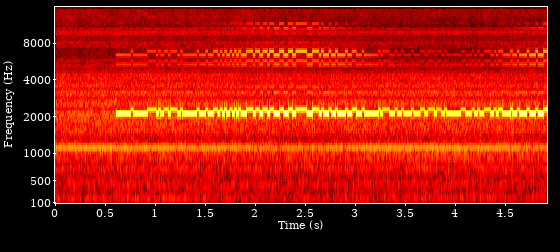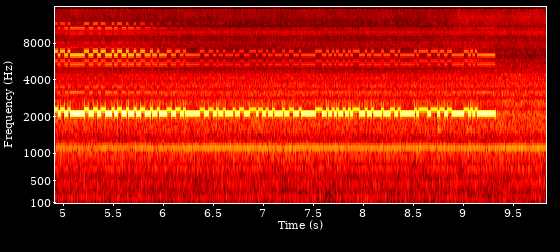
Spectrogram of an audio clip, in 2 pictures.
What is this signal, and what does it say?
RTTY (45.45 baud, 170 Hz shift), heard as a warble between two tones, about 2200 Hz centre, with fading, a steady whistle near 1110 Hz and street noise. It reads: QRY LITH2Z7 CAB1 ICPW8I2 2NFZ7E VR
